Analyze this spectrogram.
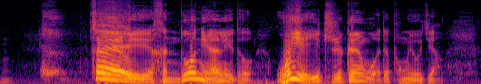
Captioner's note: speaks Mandarin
